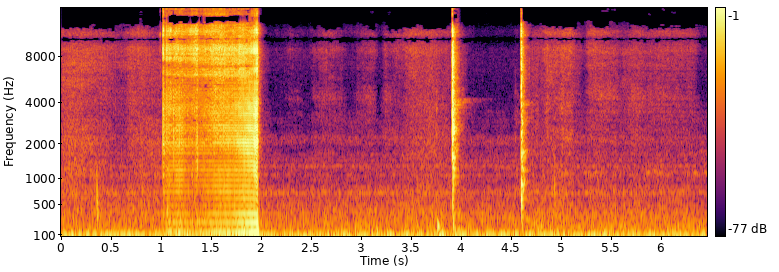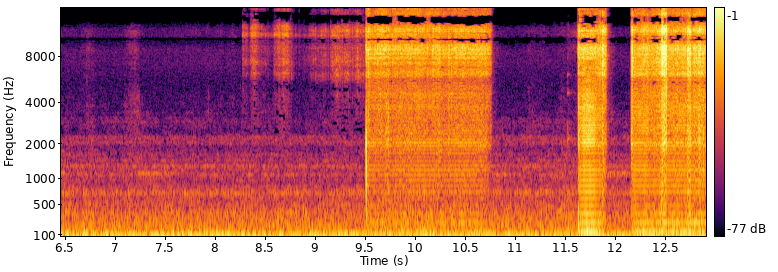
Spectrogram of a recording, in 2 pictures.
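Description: An electrical connection buzzes loudly in short bursts.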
